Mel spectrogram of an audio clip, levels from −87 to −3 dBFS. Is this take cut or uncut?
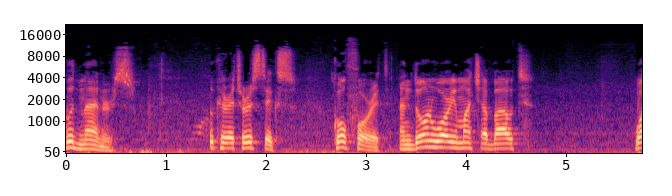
uncut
